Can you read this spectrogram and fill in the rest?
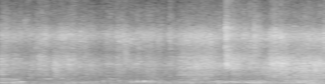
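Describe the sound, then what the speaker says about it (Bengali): Pigeons kept for sale cooing softly against a loud, steady background noise, the low calls repeating and half buried in the din. "যখন দেখবেন তখনই কিন্তু দেখবেন ডাকতেছে কবুতরটা"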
